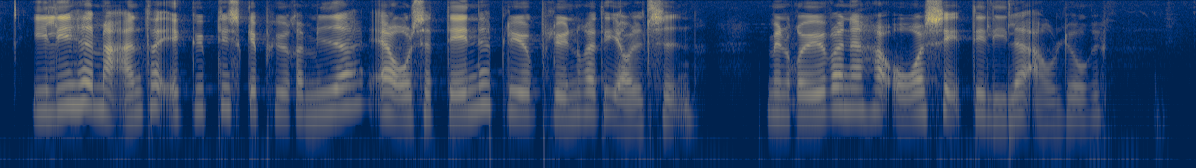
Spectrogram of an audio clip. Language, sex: Danish, female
